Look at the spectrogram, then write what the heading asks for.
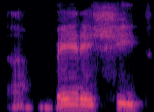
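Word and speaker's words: בְּרֵאשִׁית: por un lleva entonces dice la teoría dice que suena como una muy cortita cuando inicia una sílaba o cuando está debajo de la primera consonante de una palabra en este caso está debajo de la primera consonante está por eso tiene que sonar bereshit a veces y tiene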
